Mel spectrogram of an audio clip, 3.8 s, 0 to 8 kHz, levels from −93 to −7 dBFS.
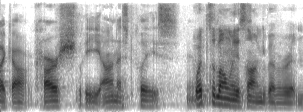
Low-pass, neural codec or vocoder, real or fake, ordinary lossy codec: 7.2 kHz; none; real; AAC, 32 kbps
